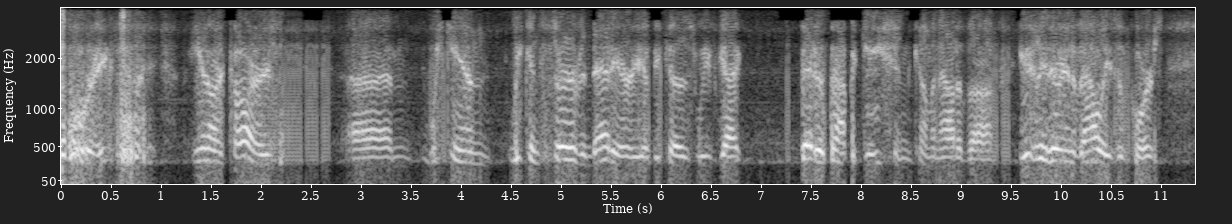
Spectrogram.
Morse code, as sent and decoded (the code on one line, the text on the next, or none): none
